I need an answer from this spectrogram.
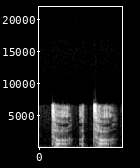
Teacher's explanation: usually something around voiceless alveolar plosive or a voiceless dental plosive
